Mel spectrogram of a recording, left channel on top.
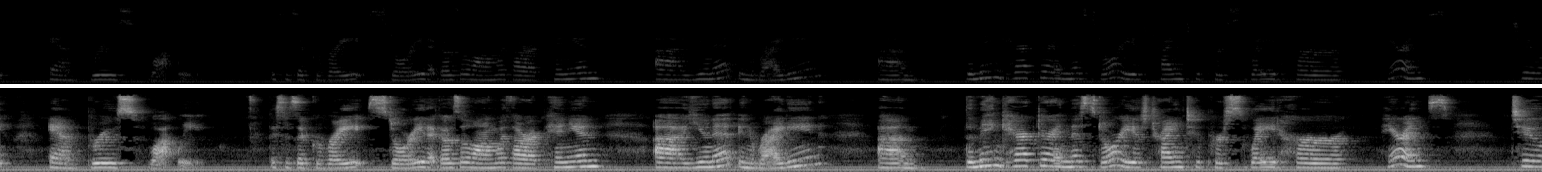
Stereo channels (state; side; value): quieter; left; 36.8 dB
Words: and Bruce Watley. This is a great story that goes along with our opinion unit in writing. The main character in this story is trying to persuade her parents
